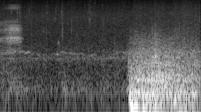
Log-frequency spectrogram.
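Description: Thunder rolls, then heavy rain bursts in and falls steadily and loudly in a horror film scene; no voices are heard.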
